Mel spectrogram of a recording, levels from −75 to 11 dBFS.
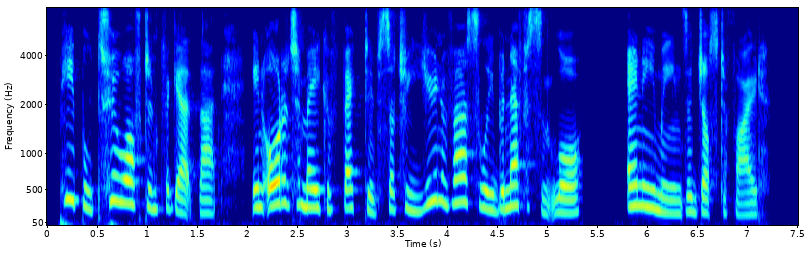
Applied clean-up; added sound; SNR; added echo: none; none; none; none.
